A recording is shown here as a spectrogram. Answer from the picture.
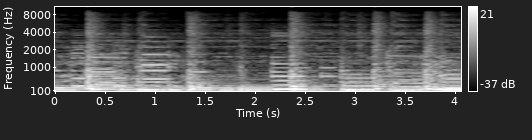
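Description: Live rock band playing an instrumental passage between vocal lines: electric guitar notes over bass guitar and a drum kit keeping a steady beat.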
